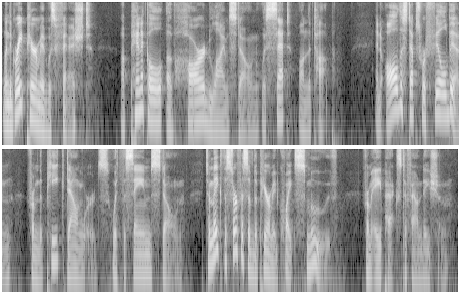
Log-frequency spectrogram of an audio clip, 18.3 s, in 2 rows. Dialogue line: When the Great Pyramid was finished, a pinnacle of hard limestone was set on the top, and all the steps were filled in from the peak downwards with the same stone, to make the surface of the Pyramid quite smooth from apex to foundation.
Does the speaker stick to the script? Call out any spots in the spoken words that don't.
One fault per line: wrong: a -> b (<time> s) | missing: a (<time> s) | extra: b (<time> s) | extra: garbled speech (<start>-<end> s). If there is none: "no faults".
no faults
